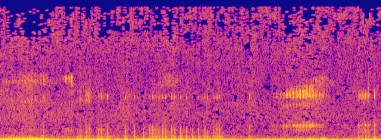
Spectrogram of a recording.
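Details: A pet cat purring in a steady, low, rumbling drone with fine rapid pulses throughout, with faint hissy higher sounds drifting above.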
